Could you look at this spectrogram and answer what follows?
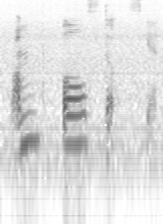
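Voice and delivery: Rumpelstiltskin drawn out slowly syllable by syllable; slow model name. Shown as a demonstration. Teacher models Rumpelstiltskin slowly for children to repeat. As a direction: sound out Rumpelstiltskin slowly for the kids. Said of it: "Can you say that?".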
